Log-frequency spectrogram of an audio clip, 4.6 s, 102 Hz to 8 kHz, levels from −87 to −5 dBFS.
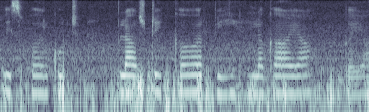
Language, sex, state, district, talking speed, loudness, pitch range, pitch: Hindi, female, Haryana, Charkhi Dadri, 105 wpm, -20 LUFS, 205-215 Hz, 210 Hz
